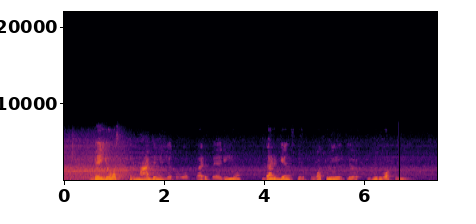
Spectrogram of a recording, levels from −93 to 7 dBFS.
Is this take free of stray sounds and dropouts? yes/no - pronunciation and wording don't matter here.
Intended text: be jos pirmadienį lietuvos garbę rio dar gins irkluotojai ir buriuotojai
no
